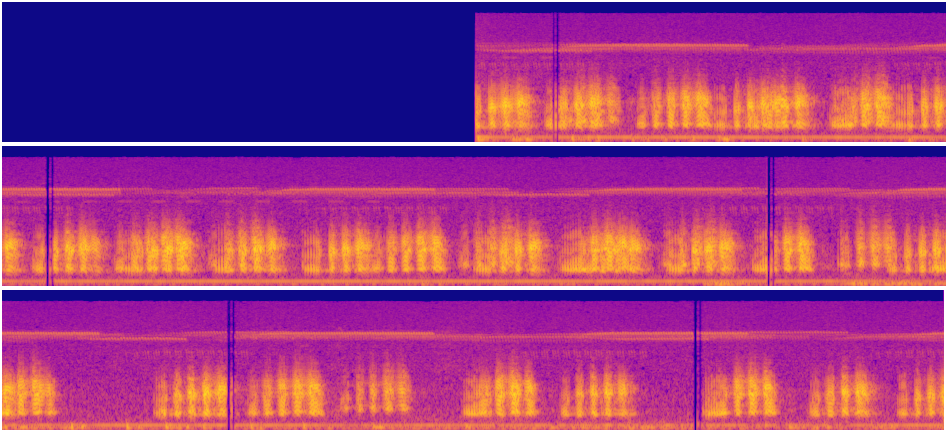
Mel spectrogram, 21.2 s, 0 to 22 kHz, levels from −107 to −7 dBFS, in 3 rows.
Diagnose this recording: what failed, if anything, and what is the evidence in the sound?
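Five brief disruptions, each about 55 to 70 ms, at 4.13–4.18, 7.41–7.48, 12.82–12.88, 15.85–15.91 and 19.35–19.41 s. This is damaged data in a compressed stream, a codec-stage fault: corrupted frames are misread or rejected, and the decoder loses sync while searching for the next frame header.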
